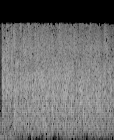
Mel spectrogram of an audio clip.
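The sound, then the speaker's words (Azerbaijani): Audience applause greets a journalist: dense, continuous clapping from many hands, steady and loud throughout. “Bu alqışlarla jurnalist həmkarları Qətərdə yerləşən Əl Cəzirə telekanalının keçmiş operatoru Sami Əlhacı salamlayırlar.”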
